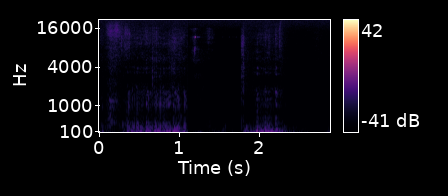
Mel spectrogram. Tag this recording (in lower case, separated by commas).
animal, livestock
